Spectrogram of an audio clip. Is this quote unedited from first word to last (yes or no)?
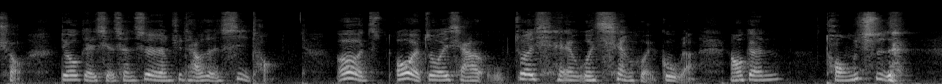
yes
